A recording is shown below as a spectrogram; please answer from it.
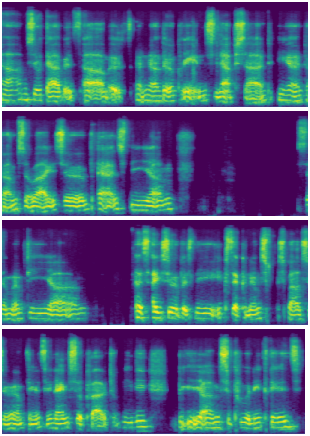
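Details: Adult deaf woman describing her own deaf accent; deaf speech (deaf accent).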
